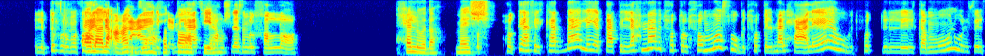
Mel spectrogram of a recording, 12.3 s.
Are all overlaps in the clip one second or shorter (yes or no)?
no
